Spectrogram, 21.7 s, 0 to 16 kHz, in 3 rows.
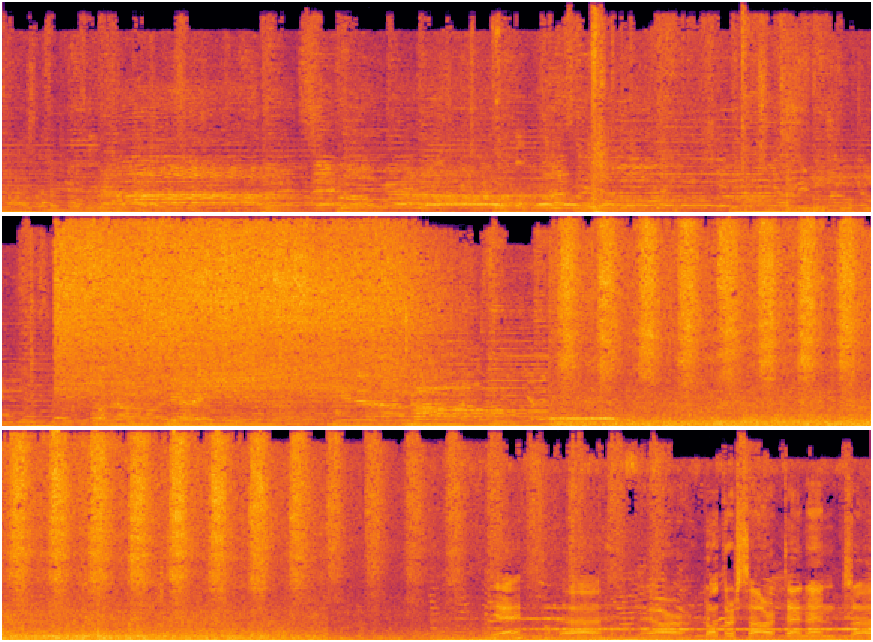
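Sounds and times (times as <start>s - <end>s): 
music: 0.0s - 16.0s, 17.5s - 21.7s
moving passenger train rumbling, wheels clattering over the rails: 11.8s - 19.0s
speech: 20.6s - 21.7s.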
